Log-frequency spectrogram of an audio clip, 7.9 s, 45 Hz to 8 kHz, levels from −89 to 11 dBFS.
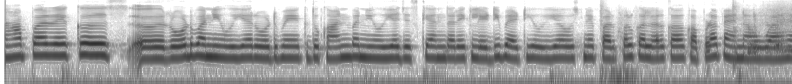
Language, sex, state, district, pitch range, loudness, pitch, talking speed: Hindi, female, Bihar, Sitamarhi, 225-245 Hz, -20 LUFS, 230 Hz, 235 wpm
